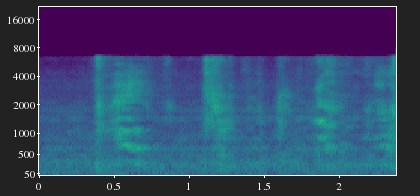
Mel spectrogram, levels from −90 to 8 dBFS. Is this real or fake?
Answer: fake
